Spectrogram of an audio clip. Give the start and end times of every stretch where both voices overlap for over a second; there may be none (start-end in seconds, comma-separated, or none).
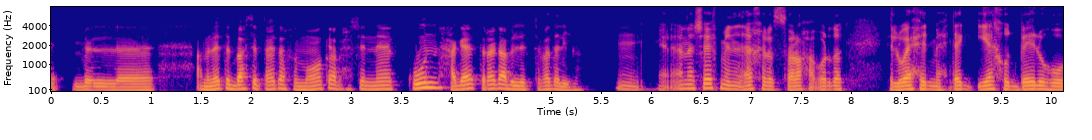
none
